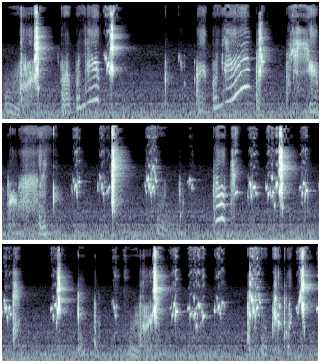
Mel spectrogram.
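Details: Talking pet budgie warbling steadily, mixing scratchy squawks, thin high chirps and curved whistled notes in an irregular, continuous patter.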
